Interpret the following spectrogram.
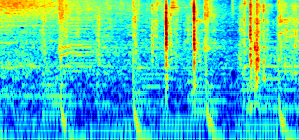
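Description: Music with deep bass notes sliding down in pitch about every half second, over skateboard wheels rolling on concrete. A sharp clack comes near the end as the board meets a low flat rail.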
